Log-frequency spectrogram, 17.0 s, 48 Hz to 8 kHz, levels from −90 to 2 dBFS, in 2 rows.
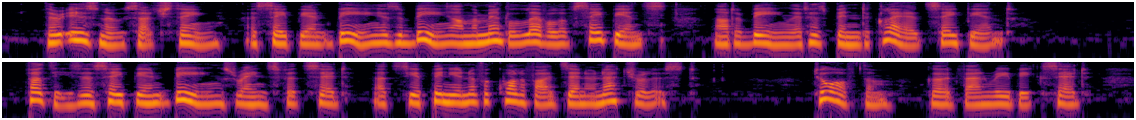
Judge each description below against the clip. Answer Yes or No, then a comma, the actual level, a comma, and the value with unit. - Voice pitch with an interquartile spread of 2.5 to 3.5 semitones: Yes, average, 3.1 semitones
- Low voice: No, medium, 185 Hz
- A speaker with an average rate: Yes, average, 160 wpm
